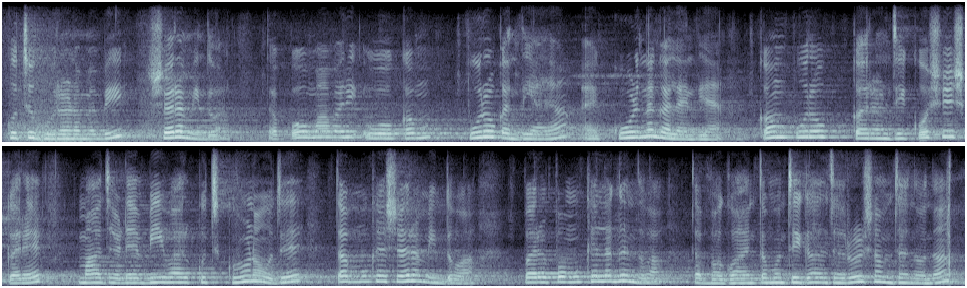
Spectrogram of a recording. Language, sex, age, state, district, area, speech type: Sindhi, female, 18-30, Gujarat, Junagadh, rural, spontaneous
